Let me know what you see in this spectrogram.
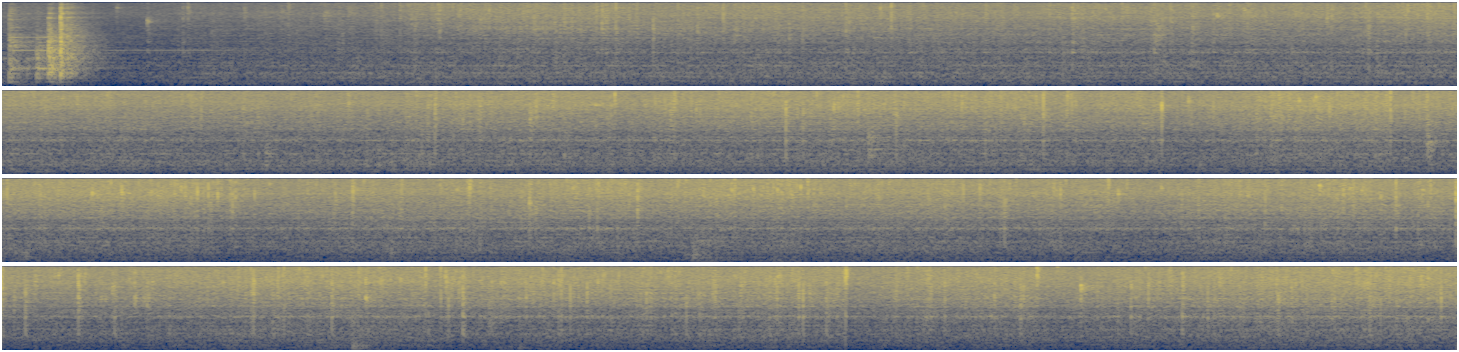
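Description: Oyster mushrooms sizzling as they fry in hot oil in a stainless steel saucepan, after a brief loud hit right at the start. The sizzle sets in about two seconds in and grows slowly louder.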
